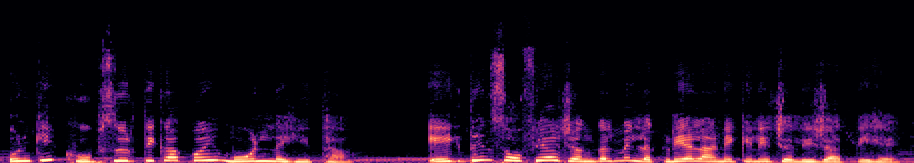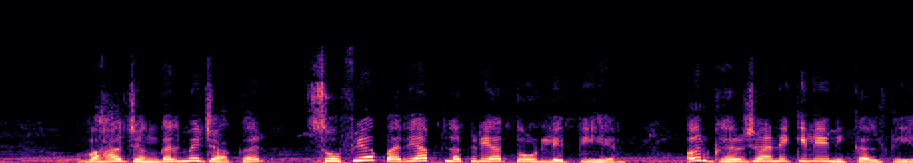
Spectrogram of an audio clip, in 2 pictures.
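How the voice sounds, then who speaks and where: A woman narrates a scripted children's moral tale. Her voice is high, with soft music playing behind it. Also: lively intonation, normal speed.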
